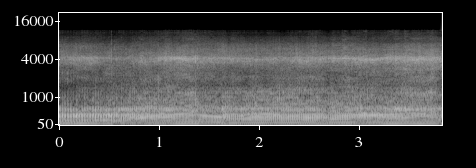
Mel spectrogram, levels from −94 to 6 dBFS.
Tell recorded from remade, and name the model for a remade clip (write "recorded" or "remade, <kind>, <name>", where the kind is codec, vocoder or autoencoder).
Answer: remade, codec, SNAC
